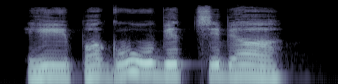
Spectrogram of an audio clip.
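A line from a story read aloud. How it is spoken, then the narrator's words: Sepulchral voice. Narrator (Russian): выдала за могильным голосом Фло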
